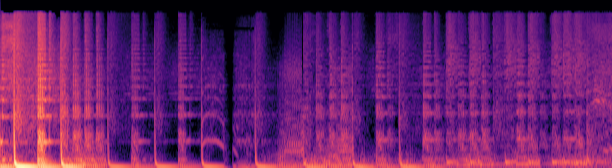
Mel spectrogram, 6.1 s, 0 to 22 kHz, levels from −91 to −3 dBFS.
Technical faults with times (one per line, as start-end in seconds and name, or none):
0.44-1.08 zipper noise
2.23-2.34 short stall from a late packet
2.46-2.52 short concealed packet loss
3.02-6.12 call bitrate drop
